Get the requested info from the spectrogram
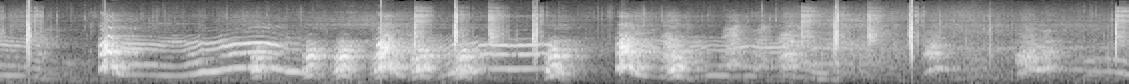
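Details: Feeding Husky puppies produce rapid, overlapping whines that bend up and down, several pups calling at once, punctuated by crisp clicks and smacks.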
